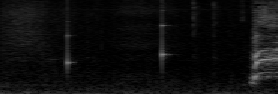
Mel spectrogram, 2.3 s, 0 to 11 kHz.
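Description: Software metronome clicking twice, about 0.8 s apart (about 76 beats a minute). Each click is short and sharp with a brief pitched ping, and the second is higher-pitched than the first.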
